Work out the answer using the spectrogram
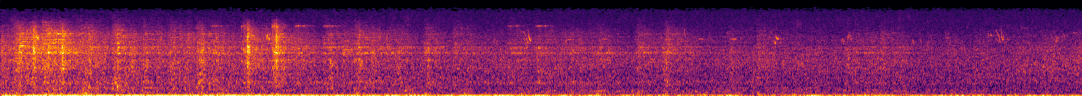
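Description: Passenger coaches of a departing train clicking over rail joints and switches, the clicks thinning and the sound slowly fading as the train draws away, over a steady low rumble.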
